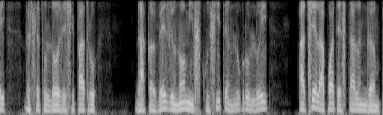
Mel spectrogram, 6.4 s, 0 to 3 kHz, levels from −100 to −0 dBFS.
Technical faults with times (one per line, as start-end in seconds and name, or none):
0.00-6.38 aliasing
